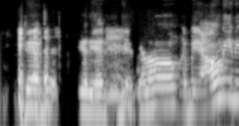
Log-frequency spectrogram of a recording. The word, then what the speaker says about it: Delhomme: they said, look, Jake Delhomme said, stop calling my phone, bro. I'm not coming over there. No. Hell no. I used to call him Del Homie because I couldn't. Delhomme.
